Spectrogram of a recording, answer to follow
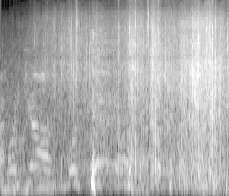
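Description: Rustling and crackling of clothing, gear and brush close to the microphone as a soldier moves in undergrowth, growing louder in the second half. A faint voice comes early on, and there is a thump about a second in.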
